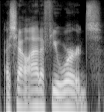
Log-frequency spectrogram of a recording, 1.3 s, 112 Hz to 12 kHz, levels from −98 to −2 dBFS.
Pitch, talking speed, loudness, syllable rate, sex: 130 Hz, 275 wpm, -18 LUFS, 5.0 syllables/s, male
